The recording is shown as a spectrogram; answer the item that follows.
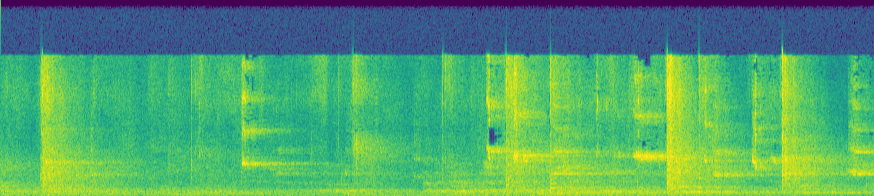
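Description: Echoing chatter of voices in a large sports hall, with short high squeaks of sports shoes on the wooden court floor and a few sharp knocks.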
